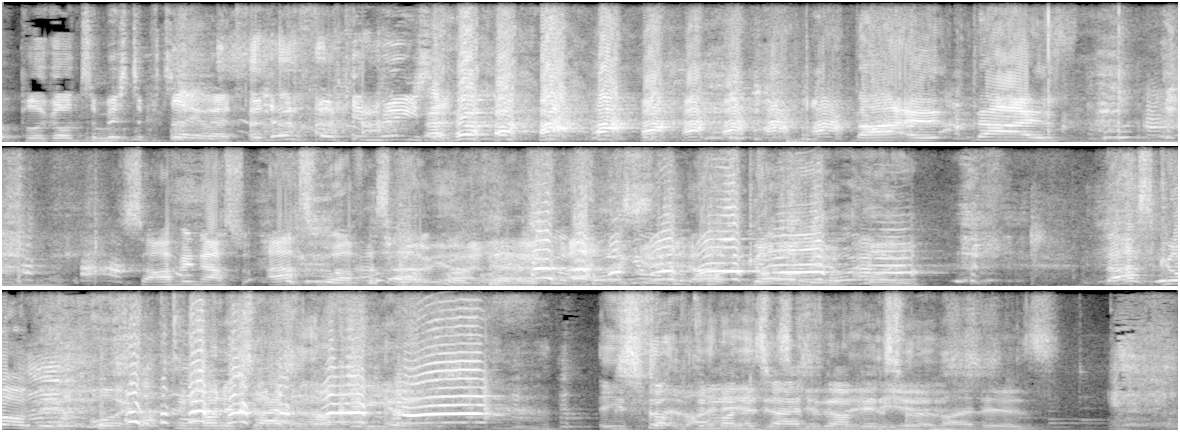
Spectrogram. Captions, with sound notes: onto Mister potato head for no fucking reason? (laughs) (murmurs)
